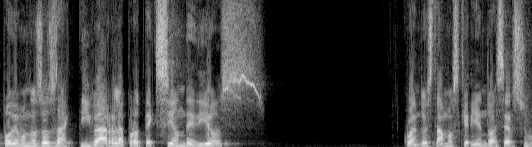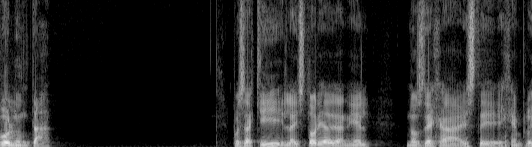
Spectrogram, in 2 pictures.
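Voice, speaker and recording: A man preaching, his voice pitched a little high and his delivery slow and deliberate. He reads scripture aloud and then works through it with rhetorical questions. His words trail off into the long reverb of a church hall. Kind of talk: sermon. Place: church sanctuary.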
